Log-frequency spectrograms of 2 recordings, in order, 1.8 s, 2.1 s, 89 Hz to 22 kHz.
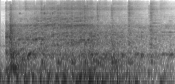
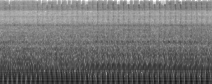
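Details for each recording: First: Free roadside riding mower turned over on a newly fitted battery: engine spins over quickly and evenly with little resistance, no labouring on compression strokes; owner suspects low compression, unconfirmed. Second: Free riding mower's first run after a new fuel line and a cleaned tank, started on a jumper box. Idle is set very low and reluctant at first. Even, low thumping idle around 220 beats a minute with no misses or surging.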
